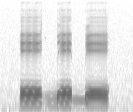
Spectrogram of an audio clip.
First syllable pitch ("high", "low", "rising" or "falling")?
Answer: low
